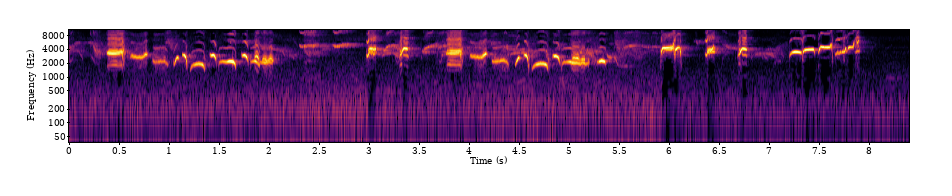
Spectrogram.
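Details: Oriental magpie-robin delivering continuous ngeplong song for prompting quiet birds: dense streams of looping, arched whistles and quick chattering notes, nearly unbroken for eight seconds, with sudden rising slurs toward the end.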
